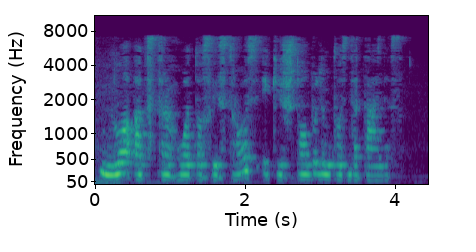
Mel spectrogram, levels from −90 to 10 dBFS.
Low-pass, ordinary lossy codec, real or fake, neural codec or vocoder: 7.2 kHz; AAC, 32 kbps; real; none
